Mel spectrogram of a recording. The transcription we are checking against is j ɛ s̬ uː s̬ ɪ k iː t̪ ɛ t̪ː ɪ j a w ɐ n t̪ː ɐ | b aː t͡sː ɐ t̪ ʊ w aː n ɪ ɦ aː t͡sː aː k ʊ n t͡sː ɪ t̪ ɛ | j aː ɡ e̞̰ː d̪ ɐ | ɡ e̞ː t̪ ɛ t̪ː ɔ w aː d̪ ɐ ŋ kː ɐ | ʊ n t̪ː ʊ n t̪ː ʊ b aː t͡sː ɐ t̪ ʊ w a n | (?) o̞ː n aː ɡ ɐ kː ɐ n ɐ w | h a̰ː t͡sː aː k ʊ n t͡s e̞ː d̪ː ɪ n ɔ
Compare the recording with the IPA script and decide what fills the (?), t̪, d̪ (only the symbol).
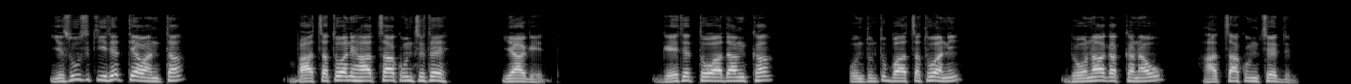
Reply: d̪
